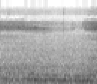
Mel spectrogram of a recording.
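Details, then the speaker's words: Harsh, continuous low buzzing noisy breathing from a patient with hoarseness for years and compromised glottic airway, tongue protruded to exaggerate it; biphasic stridor. "Now, if the stridor is not pronounced, you can ask the patient to, you know, keep the tongue protruding out. That exaggerates the stridor and you can hear the stridor more clearly."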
